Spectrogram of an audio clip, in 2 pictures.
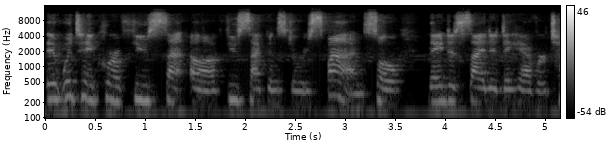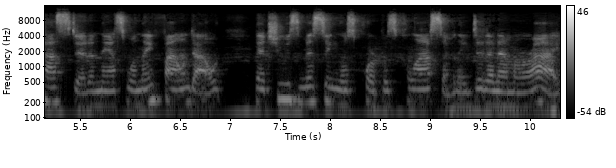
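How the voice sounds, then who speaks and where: Her fairly low voice carries lively intonation at a moderate pace as noticeable background noise runs beneath this woman. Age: 60s. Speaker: nurse and training specialist presenter. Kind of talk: webinar presentation with Q&A. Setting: video call webinar. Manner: hesitant, many fillers.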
